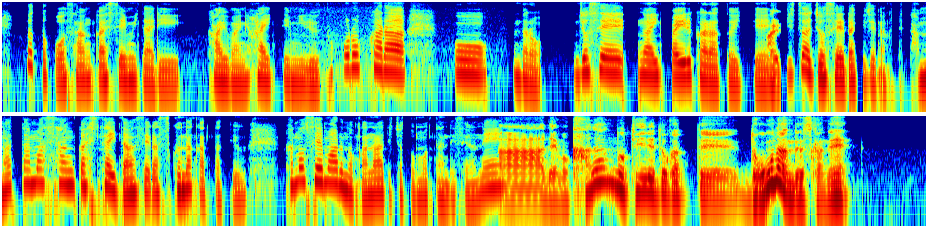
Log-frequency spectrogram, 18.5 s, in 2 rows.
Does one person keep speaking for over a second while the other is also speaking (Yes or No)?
No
